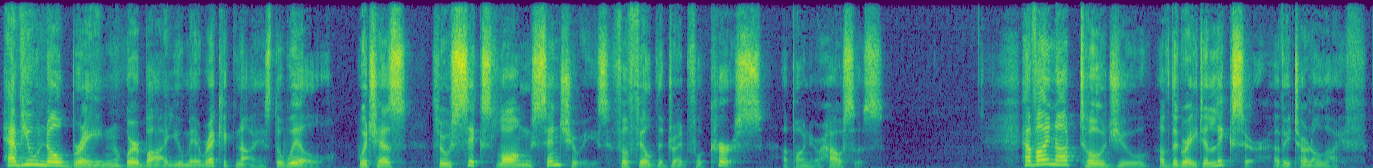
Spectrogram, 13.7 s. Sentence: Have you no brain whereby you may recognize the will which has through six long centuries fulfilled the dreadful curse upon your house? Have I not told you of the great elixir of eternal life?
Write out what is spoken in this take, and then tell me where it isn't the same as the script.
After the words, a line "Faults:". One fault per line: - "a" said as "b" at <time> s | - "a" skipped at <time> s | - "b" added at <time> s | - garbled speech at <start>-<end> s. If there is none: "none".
Have you no brain whereby you may recognize the will which has through six long centuries fulfilled the dreadful curse upon your houses? Have I not told you of the great elixir of eternal life?
Faults:
- "house" said as "houses" at 8.2 s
